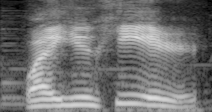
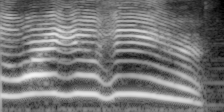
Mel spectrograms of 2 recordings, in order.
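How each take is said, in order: First: It is said without the character's voice. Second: It is said in the character's put-on voice.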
